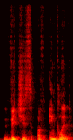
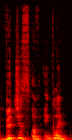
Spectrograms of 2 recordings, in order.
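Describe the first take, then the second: First: A slow yell, a little louder, pitch near normal. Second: A slow, much higher, louder shout to the crowd. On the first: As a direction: yell it again, more weighed down. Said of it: "she yelled". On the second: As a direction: call the hall to order with a booming high cry. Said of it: "shouted the Grand High Witch". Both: A narrator's reading.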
